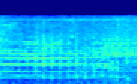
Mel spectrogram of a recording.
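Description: A loud, sustained train horn blares over the heavy rumble of a passing train, steady and unbroken for the short stretch, with no voices.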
